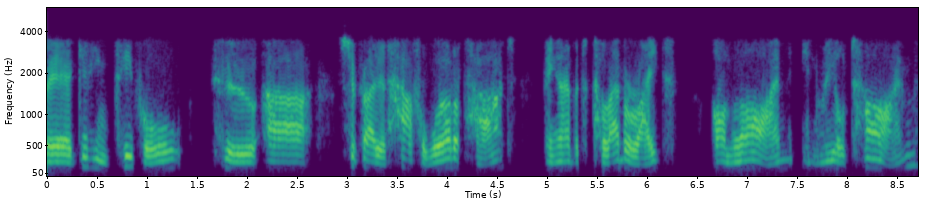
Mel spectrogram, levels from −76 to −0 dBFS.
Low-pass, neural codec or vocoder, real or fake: 5.4 kHz; none; real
